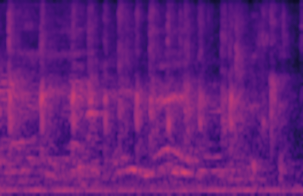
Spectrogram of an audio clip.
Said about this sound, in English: Thank you for the sad hand clap, but it is true anyway.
